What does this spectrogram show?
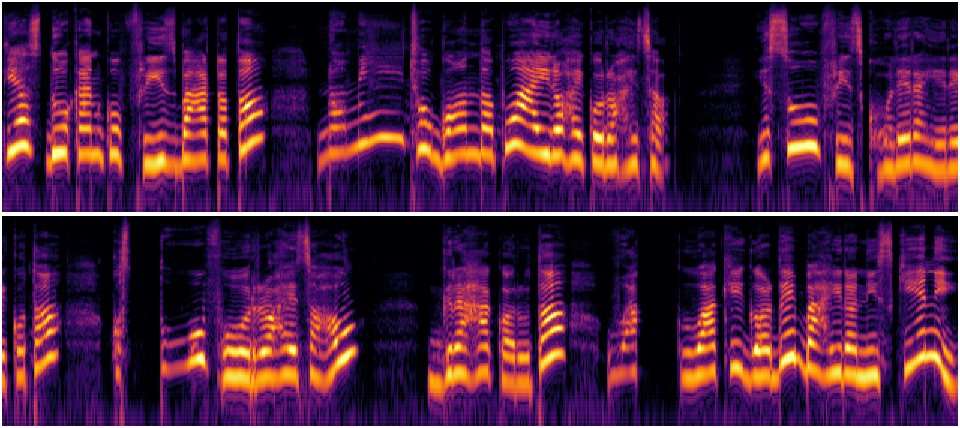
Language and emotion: Nepali, disgusted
